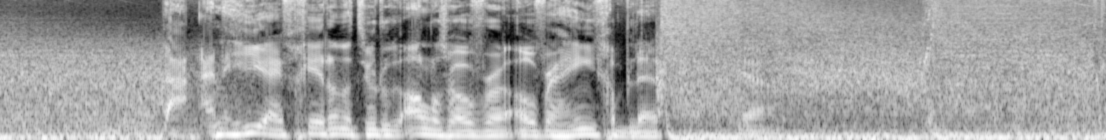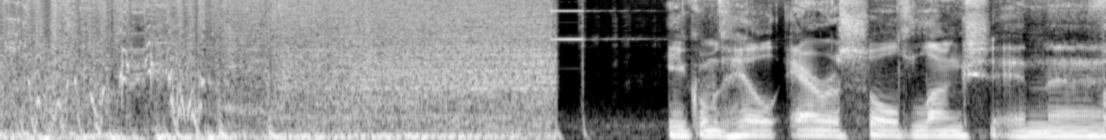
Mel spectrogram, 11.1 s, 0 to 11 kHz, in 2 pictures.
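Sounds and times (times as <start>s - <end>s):
loud sustained roar of a massive explosion sound effect: 0.0s - 1.3s, 3.3s - 8.3s
crackling bursts of an explosion sound effect: 0.0s - 1.4s, 3.3s - 8.4s
speech: 1.0s - 4.1s, 8.9s - 11.0s.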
